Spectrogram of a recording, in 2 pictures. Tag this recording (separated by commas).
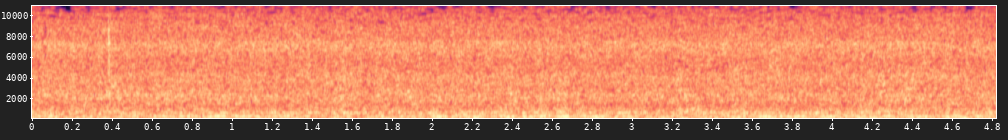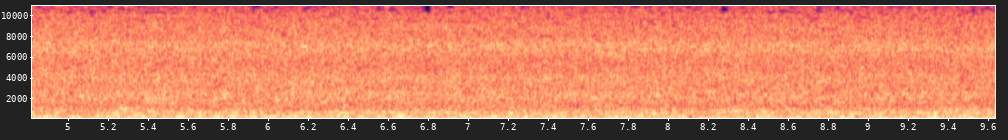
faucet, Water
